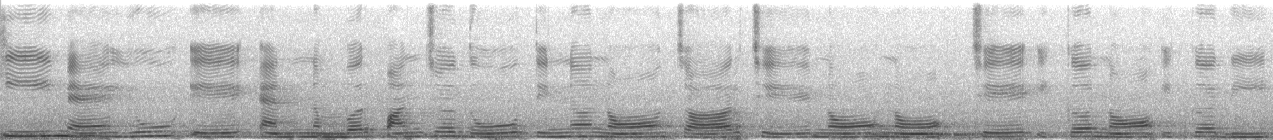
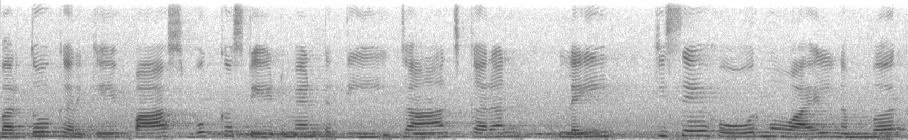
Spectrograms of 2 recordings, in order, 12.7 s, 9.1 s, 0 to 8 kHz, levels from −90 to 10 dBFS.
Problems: constant background noise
